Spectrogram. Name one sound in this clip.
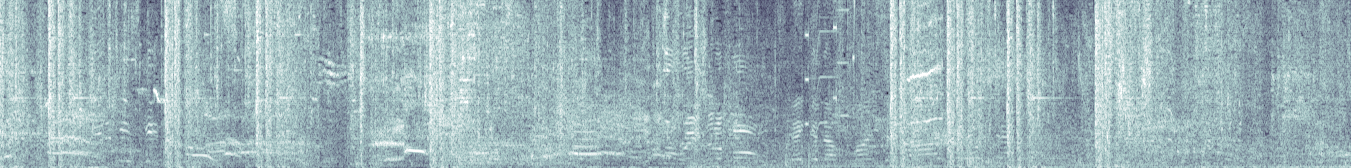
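Energy weapons zap and whine.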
